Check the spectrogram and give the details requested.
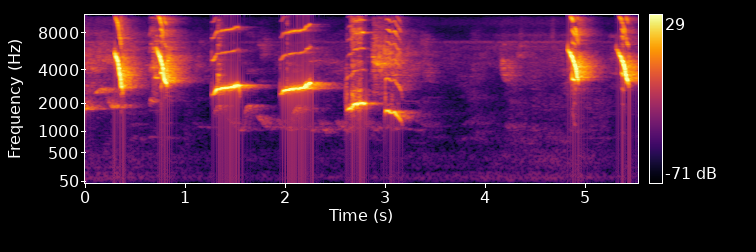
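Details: Green leafbird song used as a lure for kept birds to start singing: a varied run of loud, clear whistles and downslurred chirps, some steady, some falling, a brief pause, then two more sharp chirps.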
